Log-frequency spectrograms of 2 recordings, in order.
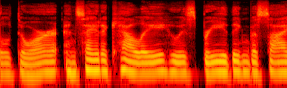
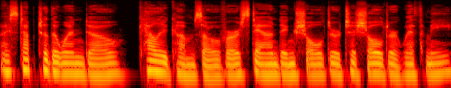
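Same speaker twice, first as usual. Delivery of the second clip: usual speaking voice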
